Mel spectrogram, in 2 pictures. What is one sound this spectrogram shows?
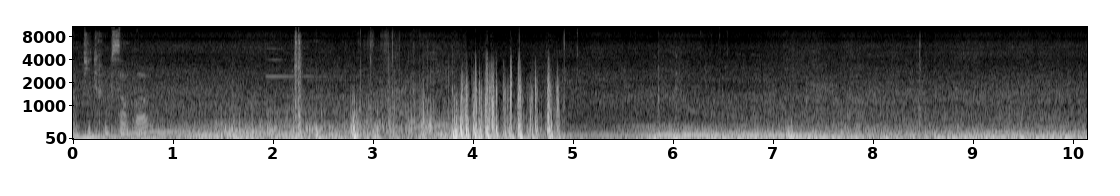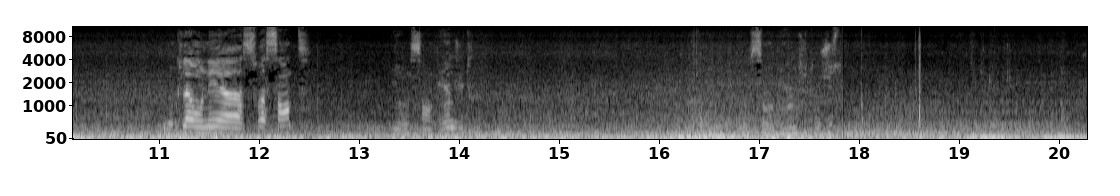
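A car engine hums and tyres rumble over sand.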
